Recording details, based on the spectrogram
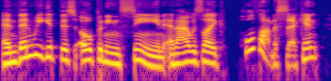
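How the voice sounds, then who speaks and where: Rambling through jokey casual chat, this podcast host keeps interrupting himself mid-sentence. He talks fast and very animatedly in a high-ish, fairly bright voice, with a dry, studio-quality recording.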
